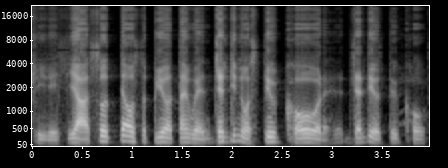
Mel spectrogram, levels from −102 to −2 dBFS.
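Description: Throughout the speech there is imaging from sample-and-hold upsampling: samples were repeated without smoothing, which fits a 12 kHz source raised to 44.1 kHz. A metallic fizz sits about 16 dB down across 6 to 12 kHz. Unlike steady hiss, it rises and falls with the voice and moves opposite to its pitch.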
